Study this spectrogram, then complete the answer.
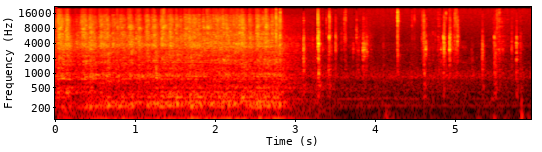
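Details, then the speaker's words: Truck V8 at first start-up after a misfire caused by a bad injector was fixed. No check engine light, oil pressure good. Loud, lumpy rumble that fades away, with no miss or tick heard. Sounds healthy. "i said it sounds pretty good pretty mean it pulls pretty good"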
